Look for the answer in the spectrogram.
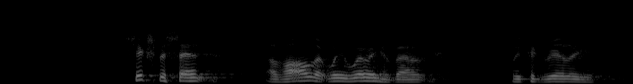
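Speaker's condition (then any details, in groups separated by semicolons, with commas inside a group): Parkinson's disease; neuropathy attacks nerves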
